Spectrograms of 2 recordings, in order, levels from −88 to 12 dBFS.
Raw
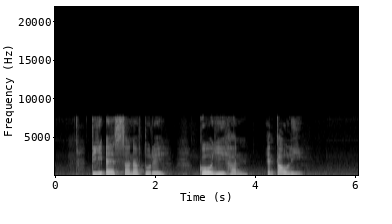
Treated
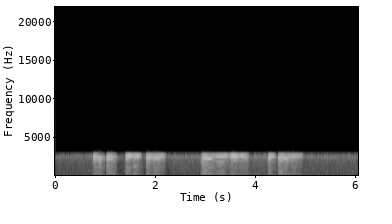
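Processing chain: square wave that keeps the level; robot voice 115 Hz; added noise pink -43 dBFS; gain riding 0.5 s; high-pass 74 Hz 12 dB/octave; compression 2.5:1, threshold -34 dBFS, peak gain reduction 13 dB; FDN reverb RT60 0.3 s, low-frequency decay 1.5×, high-frequency decay 1×, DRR -6.5 dB; gate -30 dBFS, range -9 dB; frequency inversion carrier 2.7 kHz; trim +3.5 dB

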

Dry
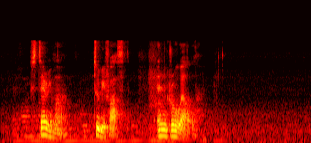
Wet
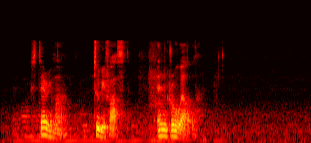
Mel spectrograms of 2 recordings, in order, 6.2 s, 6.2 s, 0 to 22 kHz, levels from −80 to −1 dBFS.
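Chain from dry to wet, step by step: treble shelf 4.5 kHz -10.5 dB, from 1.01 s +4 dB; trim -3.5 dB

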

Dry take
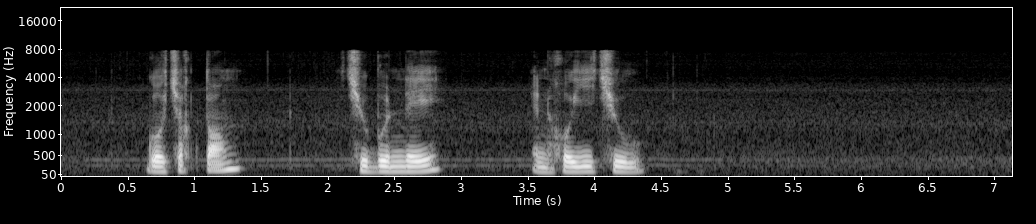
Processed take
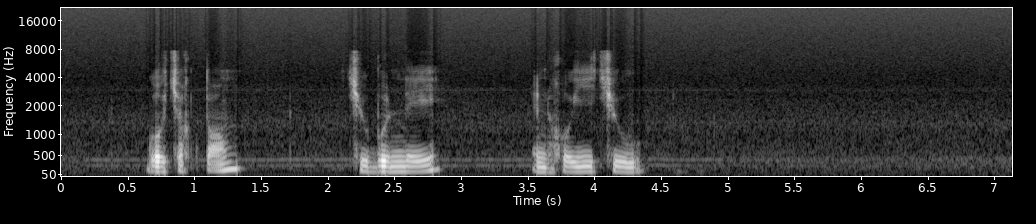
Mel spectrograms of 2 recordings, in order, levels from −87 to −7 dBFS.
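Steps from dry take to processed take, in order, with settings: level-controlled noise filter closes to 2.8 kHz, open at -15.5 dBFS; added noise violet -46 dBFS; level held to a coarse grid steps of 12 dB; trim +2.5 dB

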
